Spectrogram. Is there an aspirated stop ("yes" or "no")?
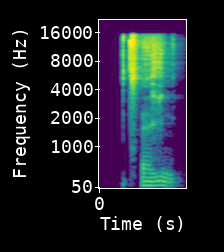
no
